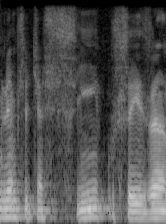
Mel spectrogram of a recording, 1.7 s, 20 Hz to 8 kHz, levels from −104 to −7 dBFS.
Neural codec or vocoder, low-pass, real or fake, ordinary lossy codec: none; 7.2 kHz; real; none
